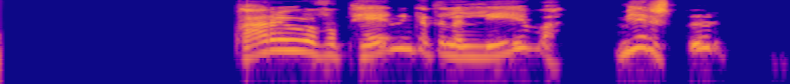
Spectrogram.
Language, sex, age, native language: Icelandic, female, 40-49, Icelandic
